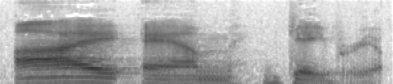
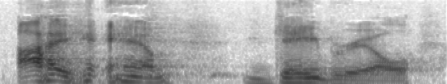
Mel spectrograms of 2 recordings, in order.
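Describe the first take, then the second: First: It is said plainly, without special force. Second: It is said with strong, forceful emphasis.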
